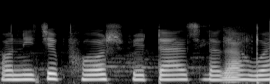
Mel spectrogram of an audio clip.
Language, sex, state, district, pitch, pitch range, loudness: Hindi, female, Jharkhand, Palamu, 220 Hz, 215-225 Hz, -15 LUFS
